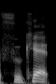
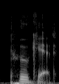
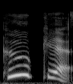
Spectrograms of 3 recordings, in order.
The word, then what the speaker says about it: Phuket: way mhm for all of you out there fukat is pronounced puket puket not fuk puket got it so ocean worldwide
